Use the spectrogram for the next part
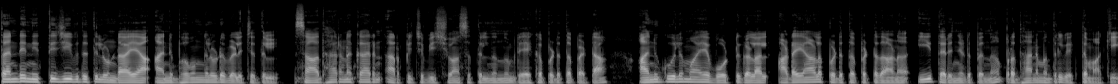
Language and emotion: Malayalam, neutral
